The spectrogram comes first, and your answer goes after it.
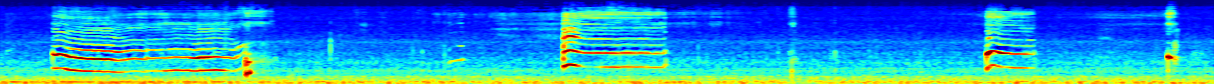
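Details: Pet Chihuahua named Coco, a dog that does not know how to bark, makes three high crying whines. The first is long and wavering. The next two are shorter, with quiet indoor background between them.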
